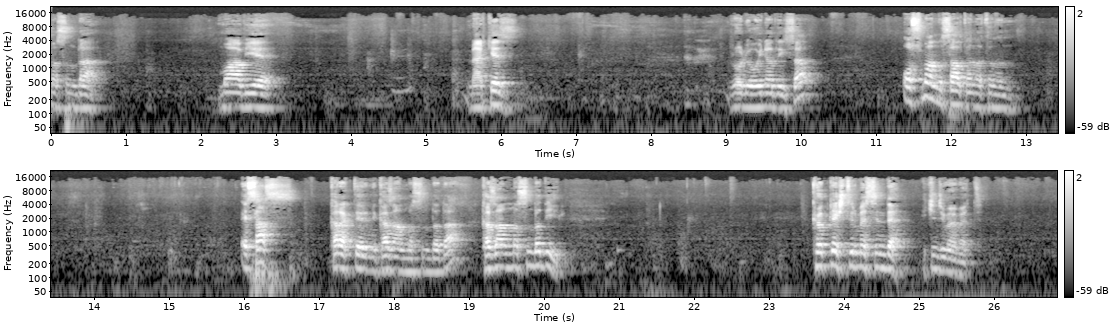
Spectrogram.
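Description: An elderly man speaks calmly into a microphone in short phrases with pauses.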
